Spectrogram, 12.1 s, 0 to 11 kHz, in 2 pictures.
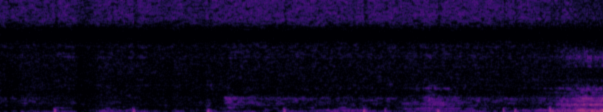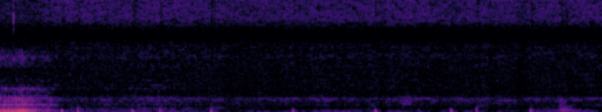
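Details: Pounding heartbeat, steady and strong at about 80 beats a minute, with a loud gurgling stomach growl midway; the stomach growled twice during the recording, a first for this person.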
